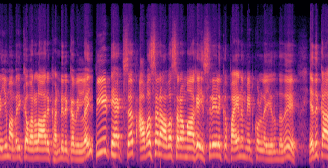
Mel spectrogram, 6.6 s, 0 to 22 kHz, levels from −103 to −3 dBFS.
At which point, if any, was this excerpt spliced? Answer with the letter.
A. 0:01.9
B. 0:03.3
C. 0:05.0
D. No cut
A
